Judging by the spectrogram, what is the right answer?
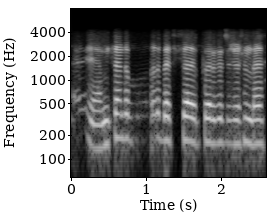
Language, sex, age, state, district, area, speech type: Tamil, male, 18-30, Tamil Nadu, Dharmapuri, rural, conversation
